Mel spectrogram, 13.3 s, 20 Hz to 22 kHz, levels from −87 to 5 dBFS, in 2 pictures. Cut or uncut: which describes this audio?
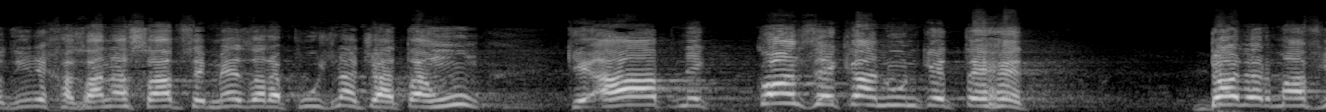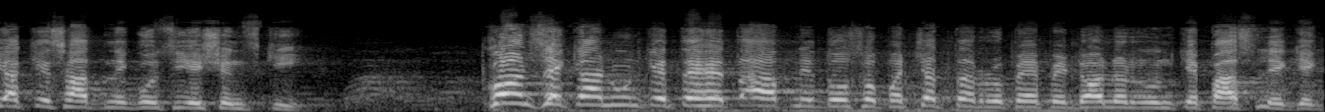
uncut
